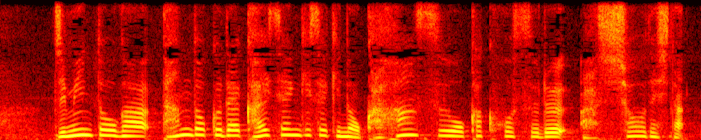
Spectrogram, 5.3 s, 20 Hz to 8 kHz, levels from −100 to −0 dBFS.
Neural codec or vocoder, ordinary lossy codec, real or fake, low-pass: none; none; real; none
